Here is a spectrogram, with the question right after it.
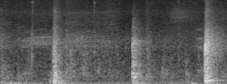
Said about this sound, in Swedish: så att nu går jag upp för trappan här in i huset en gammal trätrapp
